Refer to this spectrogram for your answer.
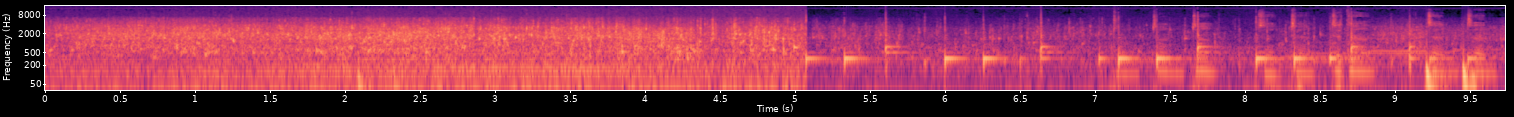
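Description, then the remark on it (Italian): A steady, loud rushing wash like crashing sea waves fills the first half, then cuts off abruptly into sparse rhythmic music with regular tonal plucks. “Si trovavano un po' questi effetti, no? Il mare per i tamburi.”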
